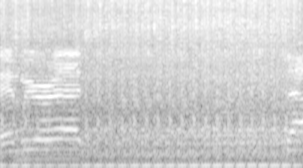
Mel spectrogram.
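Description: A car engine with a distributor settles back to idle, giving a steady, pulsing low rumble up close while someone talks over it.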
